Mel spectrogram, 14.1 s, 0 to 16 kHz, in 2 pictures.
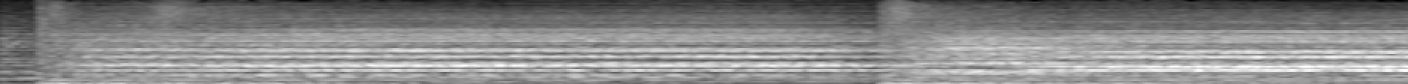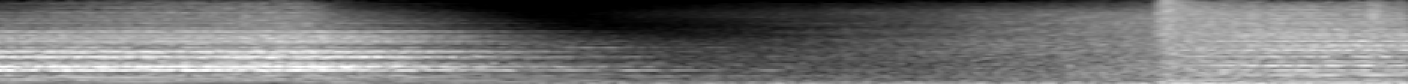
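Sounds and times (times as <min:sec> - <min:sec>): choir singing held chords: 0:00.0 - 0:12.1, 0:12.8 - 0:14.0
orchestral music: 0:00.0 - 0:14.0.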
